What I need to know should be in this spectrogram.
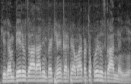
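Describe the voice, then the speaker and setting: With ordinary pitch variation, a man uses an unremarkable speaking voice. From rural Uttarakhand, India. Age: 60s. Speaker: villager. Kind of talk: interview answers.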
